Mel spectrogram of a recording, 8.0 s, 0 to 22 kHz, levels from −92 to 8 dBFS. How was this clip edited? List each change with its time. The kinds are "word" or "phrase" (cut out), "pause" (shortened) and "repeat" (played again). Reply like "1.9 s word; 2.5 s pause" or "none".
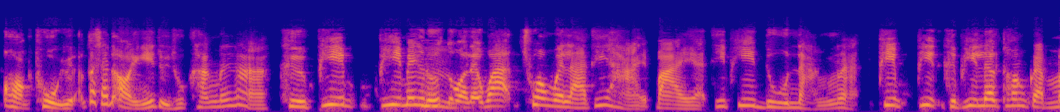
2.0 s pause; 6.5 s pause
